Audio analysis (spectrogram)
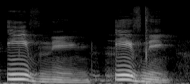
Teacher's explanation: Parce que si vous le faites bien ici, votre accent tonique, il est là. Si vous faites le i long, comme il se doit, ça fait evening, evening. Du coup, vous ne pouvez pas prononcer le E intercalaire ici, qui est comme un E intercalaire, parce que sinon, vous ne pourriez pas avoir l'accentuation sur le premier E.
